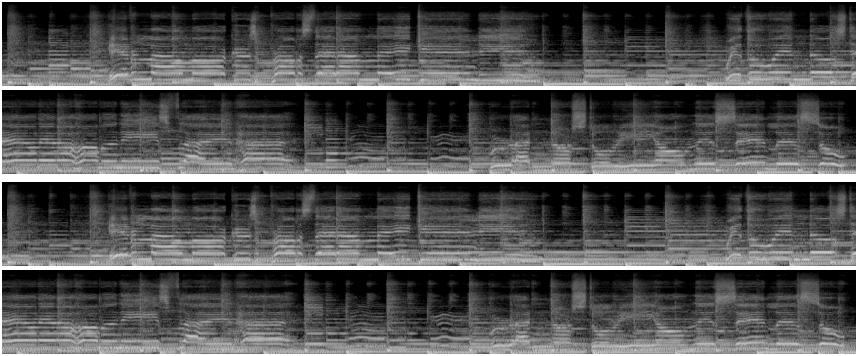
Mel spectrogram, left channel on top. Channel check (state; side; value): normal; both; correlation 0.88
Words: Every mile marker's a promise that I'm making to you. With the windows down and our harmonies flying high, we're writing our story on this endless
